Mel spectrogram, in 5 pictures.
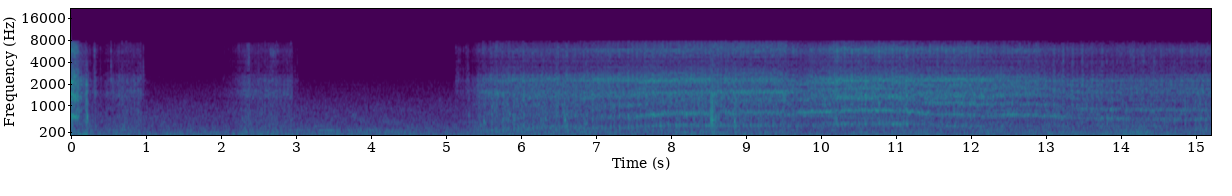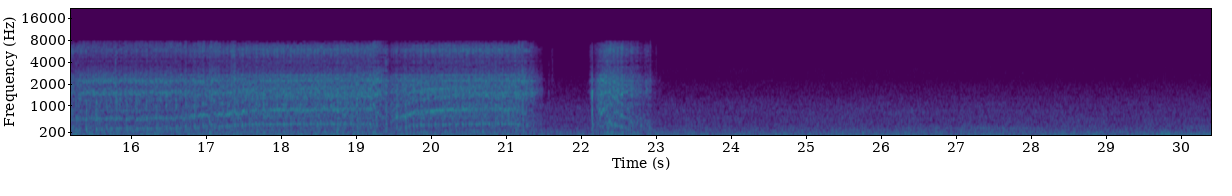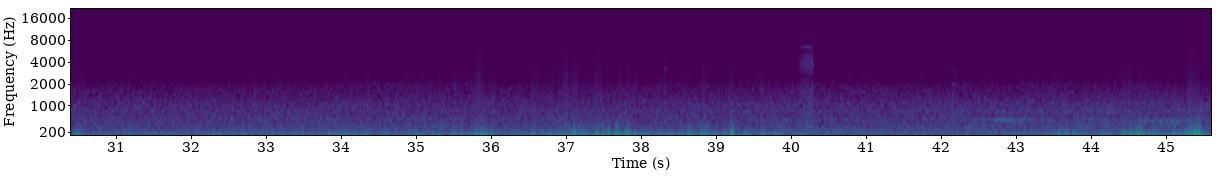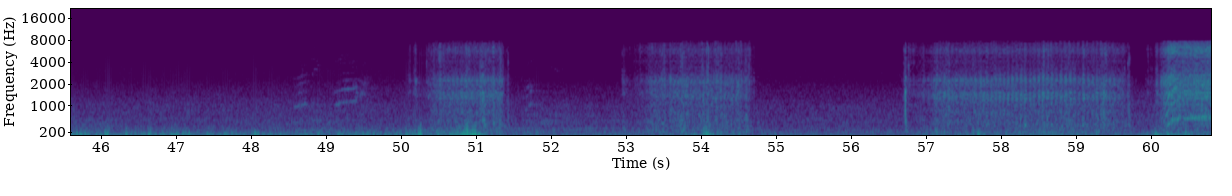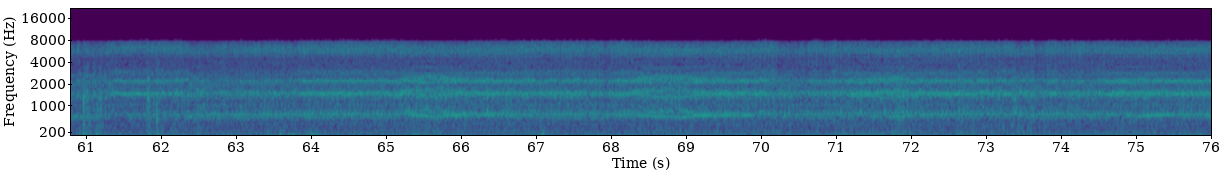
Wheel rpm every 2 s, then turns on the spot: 30, 10, 10, 80, 100, 90, 90, 80, 90, 110, 80, 10, 0, 0, 0, 0, 0, 0, 0, 0, 0, 0, 0, 0, 0, 20, 10, 10, 20, 40, 150, 190, 200, 200, 200, 200, 190, 190.
0-4 50-60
